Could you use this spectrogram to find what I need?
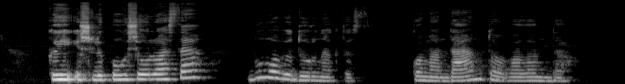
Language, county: Lithuanian, Kaunas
